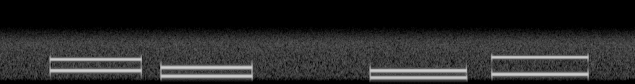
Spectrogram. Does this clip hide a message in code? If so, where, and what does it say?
Yes: aircraft SELCAL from 0.5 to 5.9 s, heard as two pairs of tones. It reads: HQ-CK AH-ER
